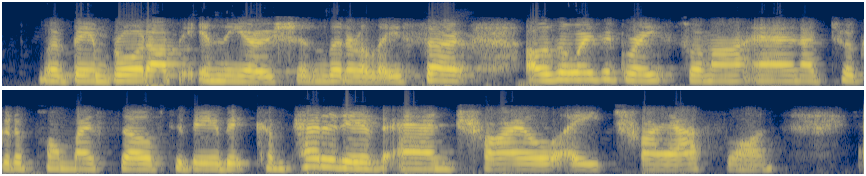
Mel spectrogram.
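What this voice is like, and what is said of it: Australian accent. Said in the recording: “originally from Sydney, Australia, which is why I've got this accent”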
